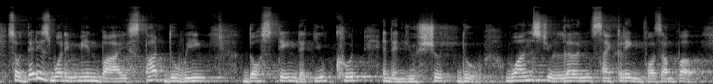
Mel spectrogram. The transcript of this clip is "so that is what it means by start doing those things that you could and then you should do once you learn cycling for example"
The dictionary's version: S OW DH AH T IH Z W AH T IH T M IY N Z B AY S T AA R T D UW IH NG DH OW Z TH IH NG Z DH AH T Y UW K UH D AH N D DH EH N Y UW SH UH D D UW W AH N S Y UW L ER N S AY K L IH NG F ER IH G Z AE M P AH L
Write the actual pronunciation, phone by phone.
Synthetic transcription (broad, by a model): S OW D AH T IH S W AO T IH T M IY N B AY S T AA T D UW IH NG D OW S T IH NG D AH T Y UW K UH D AH N D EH N Y UW SH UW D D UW W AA N S Y UW L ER N S AY K L IH NG F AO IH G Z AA M P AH L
